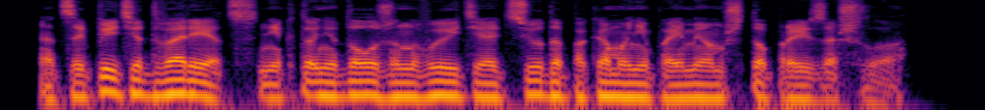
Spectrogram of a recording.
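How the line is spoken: Cold statement. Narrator (Russian): холодно произнес я

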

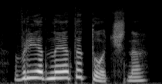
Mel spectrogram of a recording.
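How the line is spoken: Rueful sigh. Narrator (Russian): вздохнула Лиза, вспомнив испорченное платье

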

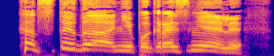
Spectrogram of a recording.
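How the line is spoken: Sobbing with laughter. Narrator (Russian): весь от смеха всхлипывал тот

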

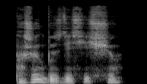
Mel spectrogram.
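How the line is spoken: Mumbled. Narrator (Russian): пробормотала Кёнан

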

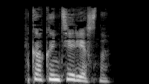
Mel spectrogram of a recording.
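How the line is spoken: Snorted. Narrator (Russian): хмыкнула я

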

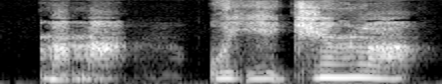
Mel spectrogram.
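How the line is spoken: Child's hurried frightened whisper. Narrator (Chinese): 儿子急促惶恐的小声

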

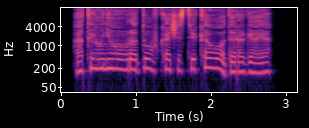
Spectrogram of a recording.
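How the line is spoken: Deceptively sweet tone. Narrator (Russian): обманчиво ласковым тоном поинтересовалась Андросова

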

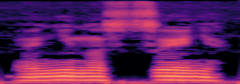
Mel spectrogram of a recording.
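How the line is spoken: Wheeze. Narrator (Russian): просипел он

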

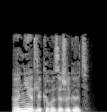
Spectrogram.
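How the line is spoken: Muffled old woman's grumble. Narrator (Russian): буркнула старуха глухим голосом

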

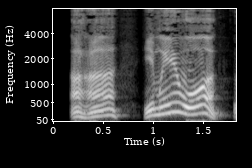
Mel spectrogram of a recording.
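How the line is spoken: Shouted. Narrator (Russian): выкрикнул кто-то

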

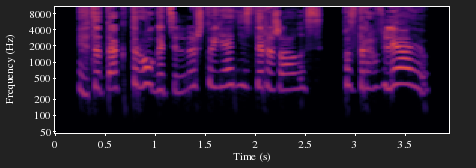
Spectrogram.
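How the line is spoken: Laughing through tears. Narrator (Russian): Она смеется сквозь слезы

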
